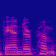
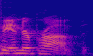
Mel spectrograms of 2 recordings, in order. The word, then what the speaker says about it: Vanderpump: I did watch a lot of Vanderprompt. Yeah, I I I watch a lot of Vander what how do you say it? Vanderpump.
